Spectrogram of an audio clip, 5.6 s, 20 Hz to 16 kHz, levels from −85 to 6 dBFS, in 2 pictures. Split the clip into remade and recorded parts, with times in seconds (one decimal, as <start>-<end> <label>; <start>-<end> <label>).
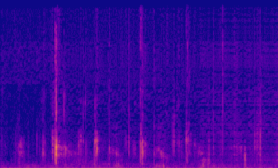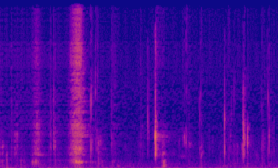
0.0-2.0 recorded; 2.0-3.6 remade; 3.6-5.6 recorded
